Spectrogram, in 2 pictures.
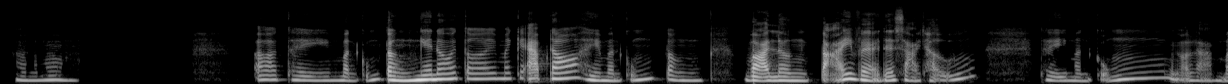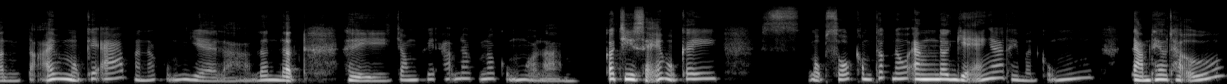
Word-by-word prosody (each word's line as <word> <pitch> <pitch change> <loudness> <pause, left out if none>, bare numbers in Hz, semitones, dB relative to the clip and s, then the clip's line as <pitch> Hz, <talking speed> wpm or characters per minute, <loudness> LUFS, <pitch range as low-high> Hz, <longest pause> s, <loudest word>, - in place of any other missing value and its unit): À. 190 0 -6 1.8
Ơ, 215 +1 -4
thì 190 -3 -6
mình 185 -2 -5
cũng 215 +6 -7
từng 190 -1 +6
nghe 220 +2 +9
nói 245 +3 +5
tới 255 0 -3
mấy 265 0 -5
cái 295 +2 -10
app - - +1
đó, 275 +4 +3
thì 200 -4 +1
mình 170 -2 -3
cũng 215 +7 -4
từng 185 -4 -5 0.4
vài 185 -4 +4
lần 175 -1 0
tải 245 +3 +3
về 205 -6 +2
để 185 +1 0
xài 195 -5 -5
thử. 235 - -7 0.6
Thì 180 -5 -7
mình 170 -2 -8
cũng, 270 - -5
gọi - - -8
là, 180 0 -9
mình 170 -2 -8
tải 235 +4 +1
một 235 -6 +4
cái 265 +1 -4
app 290 +5 -4
mà 210 - -4
nó 195 +3 -6
cũng 215 0 -4
về 165 -3 -5
là 175 +4 -12
lên 200 +1 +1
lịch, 175 -3 +4 0.5
thì 165 -4 -1
trong 205 0 -3
cái 235 - -7
app 245 +1 -11
nó 270 +1 -5
nó 255 +2 -4
cũng, 220 -1 -4
gọi 195 -2 -7
làm, 160 -1 -9 0.3
có 250 - +6
chia 240 -1 +9
sẻ 225 +2 +1
một 230 -5 +1
cái 255 +2 -1 0.4
s - - -13 0.2
một - - -3
số 230 +2 -2
công 235 -2 0
thức 290 +2 -7
nấu 260 +1 +1
ăn 235 -3 +9
đơn 235 -1 +7
giản 215 +4 +2
á, 290 +2 -1
thì 215 -2 -3
mình 175 -2 -6
cũng 235 +8 -5 0.4
làm 195 -3 +6
theo 225 +3 +5
thử. 210 - 0
210 Hz, 175 wpm, -22 LUFS, 185-250 Hz, 1.8 s, nghe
